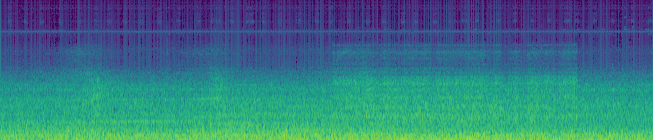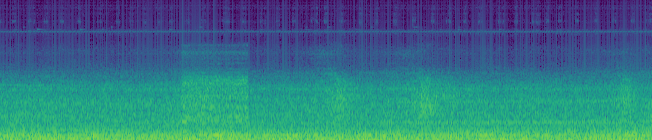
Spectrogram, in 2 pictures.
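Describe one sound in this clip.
Oncoming cars whoosh past.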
